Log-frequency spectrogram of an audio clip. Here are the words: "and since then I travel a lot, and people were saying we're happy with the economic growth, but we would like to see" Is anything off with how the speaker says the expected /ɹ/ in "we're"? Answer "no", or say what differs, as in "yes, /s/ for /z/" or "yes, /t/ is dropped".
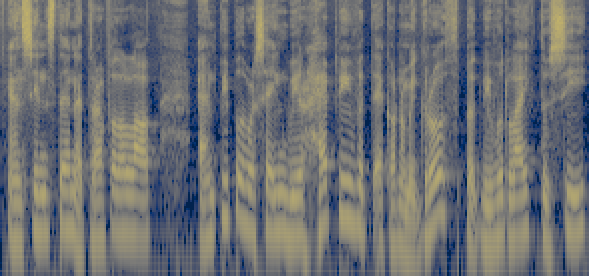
no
